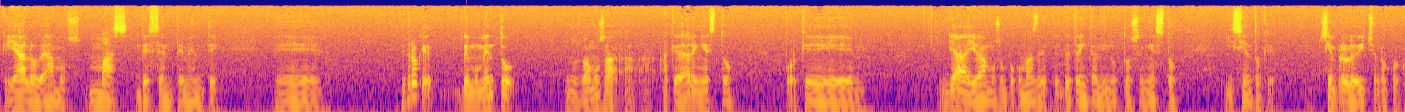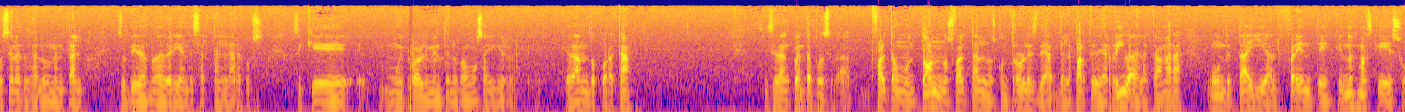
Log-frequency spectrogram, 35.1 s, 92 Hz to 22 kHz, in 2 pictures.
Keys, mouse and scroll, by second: 0.3 right click, 1.8 click, 3.7 click, 4.8 scroll down 1, 5.3-5.7 scroll up 1, 7.8-8.1 scroll down 1, 8.8-11.0 drag, 11.1-13.9 drag, 14.0 scroll down 1, 14.4-17.2 drag, 17.9-18.2 scroll up 1.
